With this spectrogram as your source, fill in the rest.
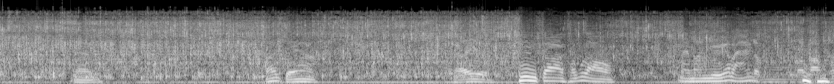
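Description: Water splashes steadily from a pipe into a pool.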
